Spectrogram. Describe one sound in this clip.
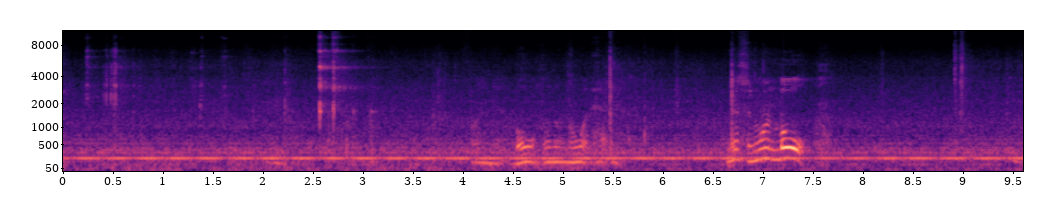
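Metal parts clink and tap.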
